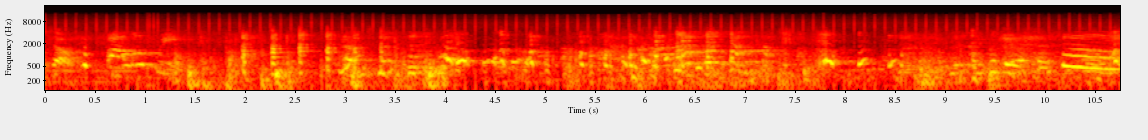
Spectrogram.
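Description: Indistinct, overlapping voices with no clear words, broken by a few short knocks about two to three seconds in.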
